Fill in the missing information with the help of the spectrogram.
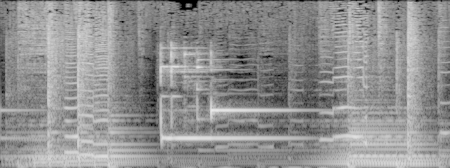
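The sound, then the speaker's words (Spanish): A bright electronic iPhone "Chimes" ringtone of layered chiming bell tones rings out clearly, tinkling notes ringing and sustaining before fading, with other melodic tones playing before and after. “Las campanillas se escuchan vaquitas.”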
